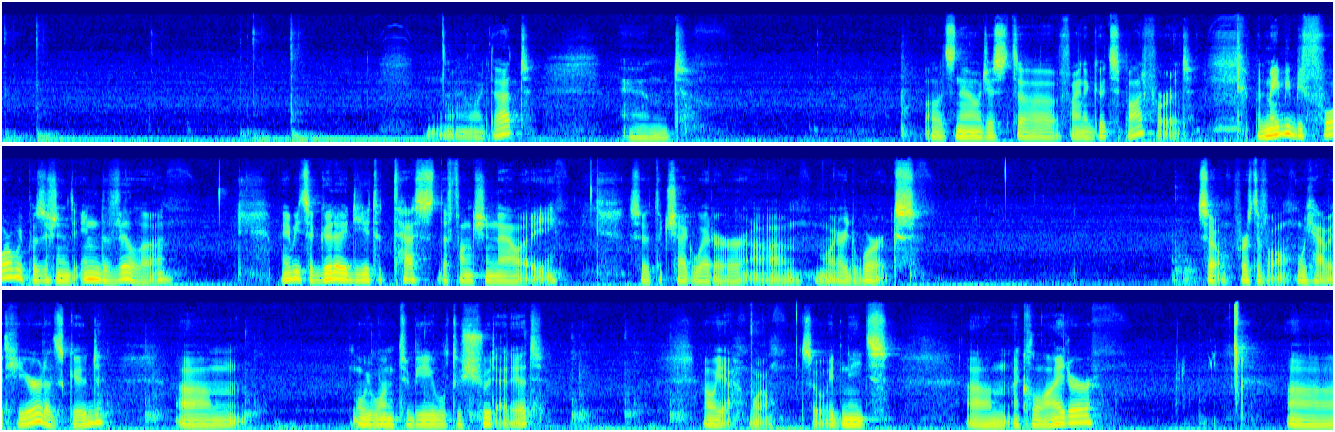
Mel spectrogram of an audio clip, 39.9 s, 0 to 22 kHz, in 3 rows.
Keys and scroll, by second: 0.9-1.3 typing, 3.4-3.9 typing, 27.7-33.3 typing, 35.1 Escape.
